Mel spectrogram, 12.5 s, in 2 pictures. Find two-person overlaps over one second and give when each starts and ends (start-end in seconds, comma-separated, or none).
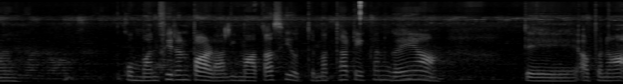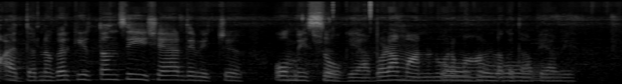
10.7-11.8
